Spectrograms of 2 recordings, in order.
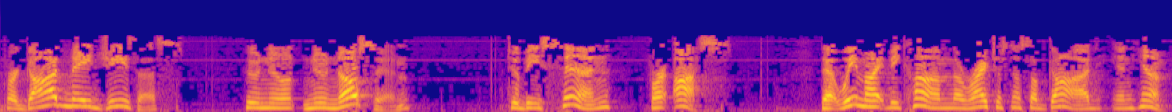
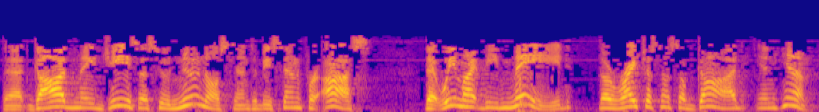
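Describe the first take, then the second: First: Slow, deliberate reading of the verse, each phrase set apart; slow scripture reading. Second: "made" in "be made the righteousness" leaned on with a falling tune; stress on made. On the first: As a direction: read the verse slowly, weighing every phrase. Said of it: "you can actually translate, the verbs ... the same". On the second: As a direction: lean on "made" as the matching verb. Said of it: "the old King James might have done something like this". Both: Shown as a demonstration.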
